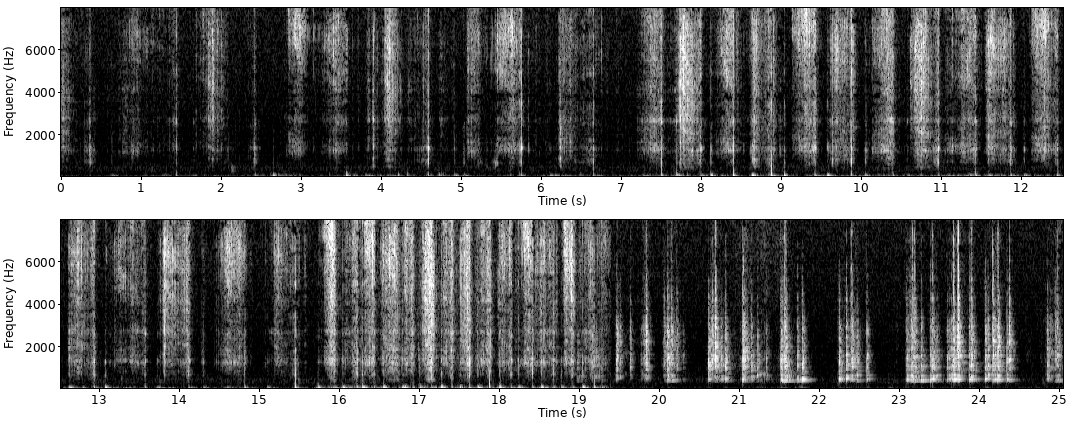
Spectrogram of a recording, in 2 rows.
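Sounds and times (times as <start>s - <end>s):
dry rasping scratching: 0.0s - 25.0s.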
